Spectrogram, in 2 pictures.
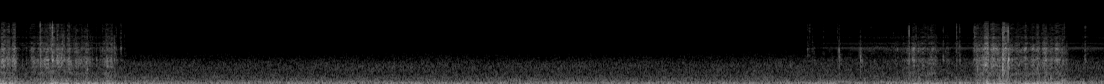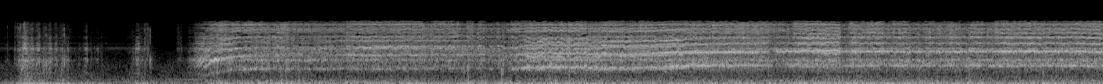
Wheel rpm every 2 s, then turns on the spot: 10, 0, 0, 0, 0, 20, 70, 200, 200, 230, 230.
0-2 10-12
